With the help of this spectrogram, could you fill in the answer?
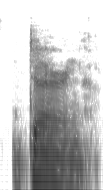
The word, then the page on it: durn: British English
